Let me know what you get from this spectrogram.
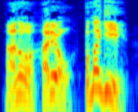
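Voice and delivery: high, loud call to a lad. A narrator's reading. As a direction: shout across the yard for help. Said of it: "крикнул".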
